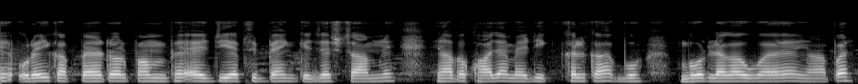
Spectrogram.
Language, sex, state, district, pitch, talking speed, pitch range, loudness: Hindi, male, Uttar Pradesh, Jalaun, 150 Hz, 175 wpm, 150-155 Hz, -16 LUFS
